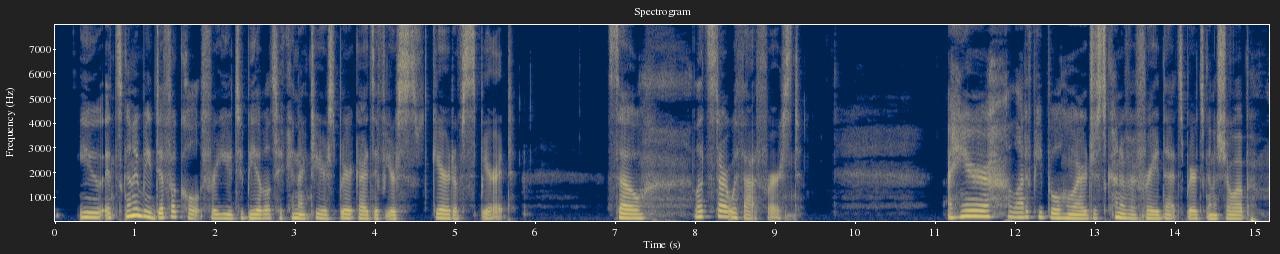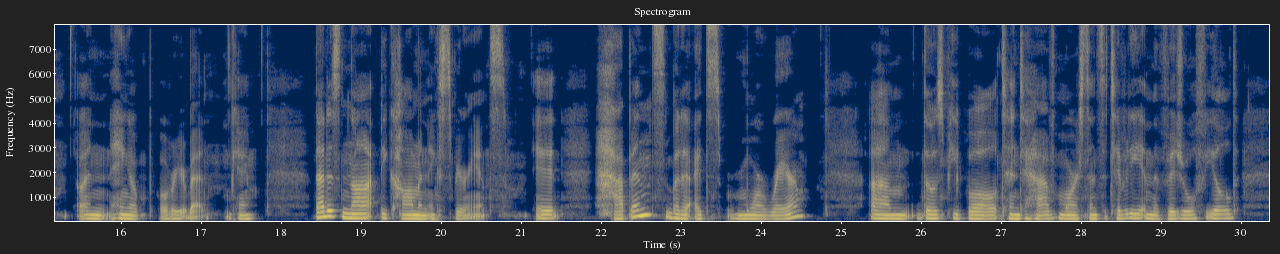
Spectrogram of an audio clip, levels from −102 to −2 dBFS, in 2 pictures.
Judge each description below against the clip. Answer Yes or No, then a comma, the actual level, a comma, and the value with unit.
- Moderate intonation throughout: No, wide, 7.1 semitones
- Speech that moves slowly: No, average, 150 wpm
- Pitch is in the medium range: Yes, medium, 160 Hz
